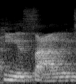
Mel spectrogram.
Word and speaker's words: Pswitch: That P is silent.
